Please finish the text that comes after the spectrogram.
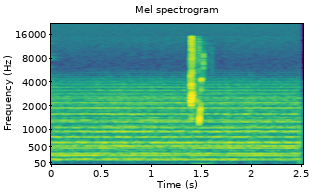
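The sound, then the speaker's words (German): A quick pair of water drops in a cave plinks once, midway through, falling onto the water surface of a sinter pool, over a steady low, humming background that fills the whole stretch. No voices. “Kannst du die Tropfen fallen hören?”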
